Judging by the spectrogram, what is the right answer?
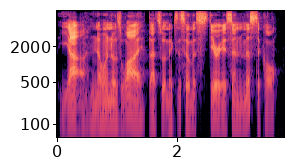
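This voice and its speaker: A man's voice: lowish voice, moderate pace, dry recording, studio quality, lightly acted. A man doing a bubbly, clueless young woman. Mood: cheerful. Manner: bubbly and excitable.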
